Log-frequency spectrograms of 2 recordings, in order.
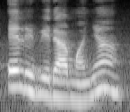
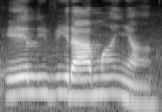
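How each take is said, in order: First: It is said as a direct question. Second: It is said as a plain statement. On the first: The speaker wants an answer. "quando eu faço a pergunta direta" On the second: The speaker simply affirms a fact. "Eu iria afirmar"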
